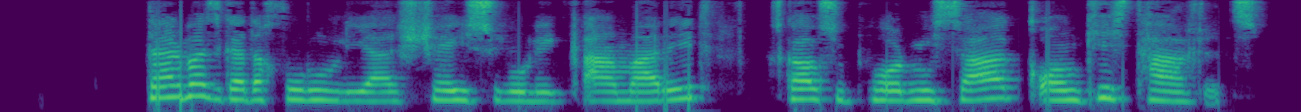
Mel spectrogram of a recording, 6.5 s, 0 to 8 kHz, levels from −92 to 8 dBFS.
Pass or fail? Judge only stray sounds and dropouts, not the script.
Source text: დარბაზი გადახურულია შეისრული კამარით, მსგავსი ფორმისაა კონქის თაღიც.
pass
